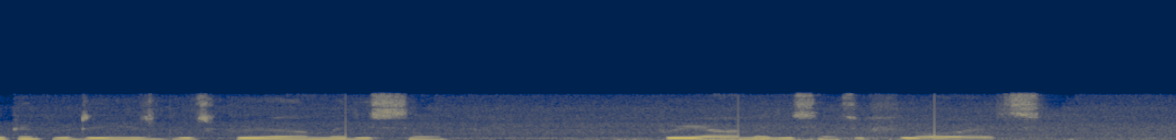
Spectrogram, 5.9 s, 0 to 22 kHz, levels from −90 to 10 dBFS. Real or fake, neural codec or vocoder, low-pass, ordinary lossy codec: real; none; 7.2 kHz; MP3, 96 kbps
